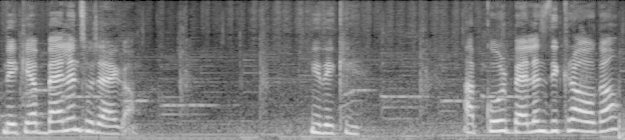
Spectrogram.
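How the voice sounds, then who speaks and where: A woman, explaining a pencil shading lesson step by step as an art teacher. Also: sits high. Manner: explains step by step with repeated "dekhiye" and "theek hai". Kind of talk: drawing lesson narration.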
